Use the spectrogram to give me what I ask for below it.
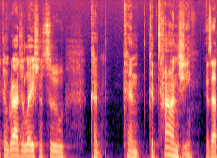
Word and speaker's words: Ketanji: I want to say congratulations to Ketanji. Is that how you pronounce it? Yeah, Ketanji Brown Jackson.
